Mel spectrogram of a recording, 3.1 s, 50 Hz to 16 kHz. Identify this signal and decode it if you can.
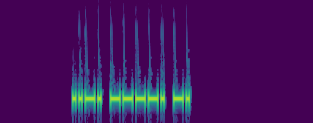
Morse code, heard as a keyed tone, about 36 wpm, 700 Hz. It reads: F9N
